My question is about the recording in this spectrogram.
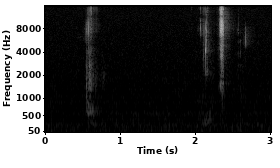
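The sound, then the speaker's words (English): Someone takes a quiet sip of wine: a short slurp, a pause, then a few more brief wet mouth sounds and a small click, with no talking. “Let me take a sip first.”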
